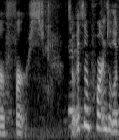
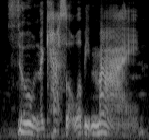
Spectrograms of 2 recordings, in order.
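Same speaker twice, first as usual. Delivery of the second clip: low, hushed dragon voice, "mine" drawn out; 4 semitones lower, 6 dB quieter than usual. A video lesson shows reading story lines aloud, giving the dragon's line a dragon voice. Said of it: "say it in a voice to match who's talking".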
